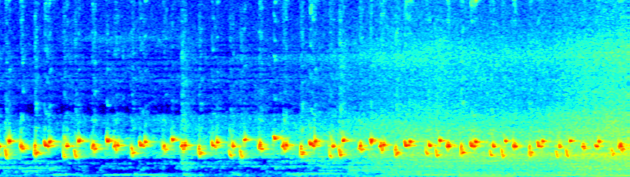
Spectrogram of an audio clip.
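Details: Calling female yellow-vented bulbul in breeding condition, summoning the male with a continuous stream of quick bubbly, rolling notes, roughly four per second, growing slightly denser toward the end over rumbling low background noise.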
